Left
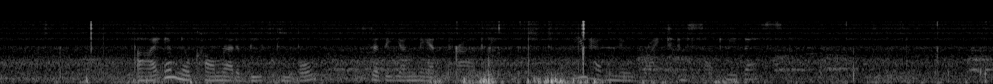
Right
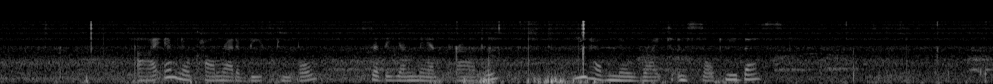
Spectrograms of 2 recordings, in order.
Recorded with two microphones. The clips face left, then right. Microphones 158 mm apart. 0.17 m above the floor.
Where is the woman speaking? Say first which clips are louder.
Right 1 dB; 5° right (ahead or behind); by 7.9 s 50° right (ahead or behind).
